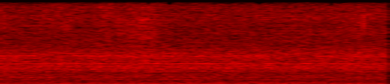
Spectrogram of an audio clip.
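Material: Nothing is struck.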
